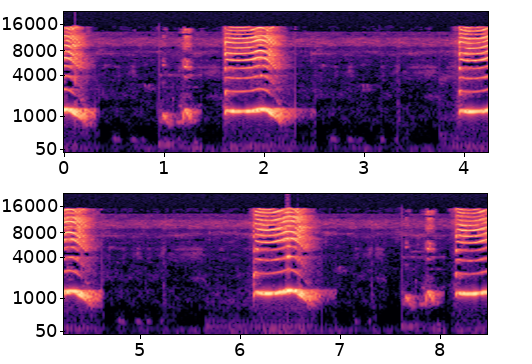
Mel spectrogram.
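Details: Asian koel calling at night, repeating a loud, clear whistled call about every two seconds: short lead-in notes, then a longer note that swells and drops away. Nothing else is heard.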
